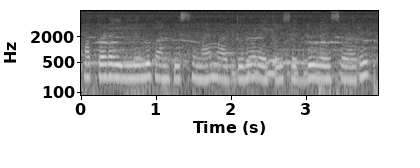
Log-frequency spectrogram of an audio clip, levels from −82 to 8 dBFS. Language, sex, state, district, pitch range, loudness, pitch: Telugu, female, Andhra Pradesh, Sri Satya Sai, 210-225 Hz, -14 LUFS, 215 Hz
